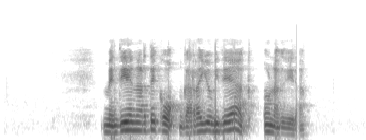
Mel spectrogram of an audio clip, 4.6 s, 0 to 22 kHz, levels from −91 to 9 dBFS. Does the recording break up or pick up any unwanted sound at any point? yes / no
yes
